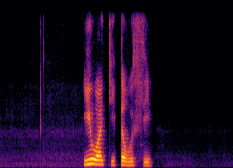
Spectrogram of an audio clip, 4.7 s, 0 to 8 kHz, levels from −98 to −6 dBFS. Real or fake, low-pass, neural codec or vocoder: fake; 7.2 kHz; autoencoder, 22.05 kHz, a latent of 192 numbers a frame, VITS, trained on one speaker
